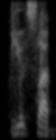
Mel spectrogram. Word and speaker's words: Butt Slap: But Butte Slap is spelled butt slap.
